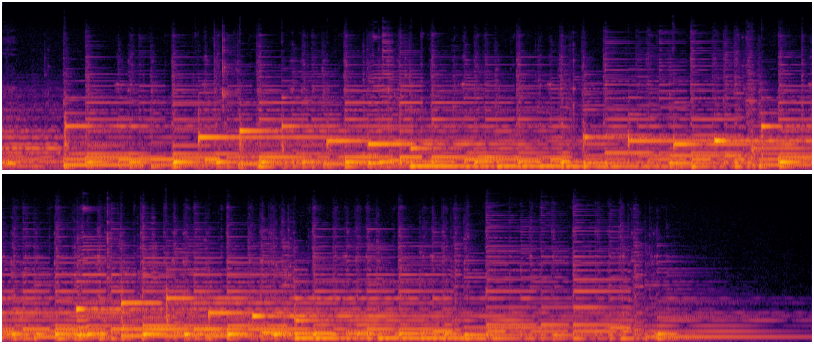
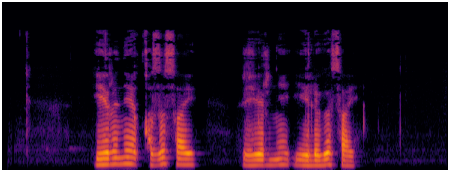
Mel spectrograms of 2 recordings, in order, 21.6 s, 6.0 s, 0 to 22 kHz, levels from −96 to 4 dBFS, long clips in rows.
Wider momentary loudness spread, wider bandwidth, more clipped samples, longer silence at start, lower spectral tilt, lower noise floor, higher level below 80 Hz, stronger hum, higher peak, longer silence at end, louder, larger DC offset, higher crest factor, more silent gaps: about the same, 10 LU vs 12 LU; about the same, 10.5 kHz vs 11.5 kHz; neither; second, 0 s vs 1.25 s; first, -8.5 dB/octave vs -6.5 dB/octave; second, -46 dBFS vs -78 dBFS; first, -50 dBFS vs -78 dBFS; neither; about the same, -8 dBFS vs -10 dBFS; second, 0.1 s vs 1.25 s; first, -24 LUFS vs -27 LUFS; neither; about the same, 16 dB vs 18 dB; neither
